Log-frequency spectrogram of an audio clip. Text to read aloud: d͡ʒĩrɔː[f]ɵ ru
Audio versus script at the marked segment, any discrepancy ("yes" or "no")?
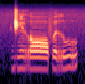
no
